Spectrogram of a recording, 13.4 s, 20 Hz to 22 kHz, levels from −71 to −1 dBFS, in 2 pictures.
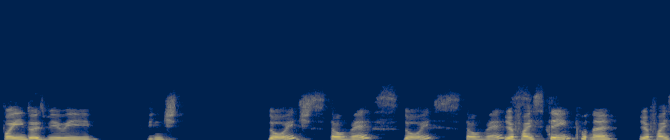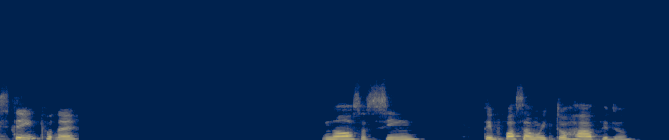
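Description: From 2.97 to 7.49 s a doubled audio track runs: a full-band copy about one and a half seconds late, a few dB quieter, likely from a second, slower capture path. The spectrogram shows repeated patterns, and the copy starts and stops abruptly.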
